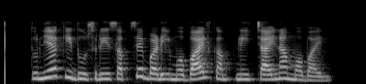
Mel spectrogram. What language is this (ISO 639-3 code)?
hin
